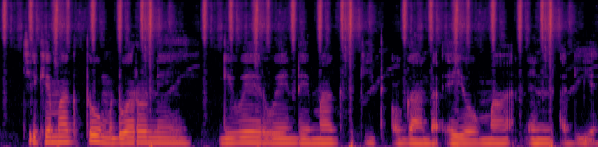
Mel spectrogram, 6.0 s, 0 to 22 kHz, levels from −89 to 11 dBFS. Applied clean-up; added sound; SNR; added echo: none; Rattle (instrument); 3 dB; none.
